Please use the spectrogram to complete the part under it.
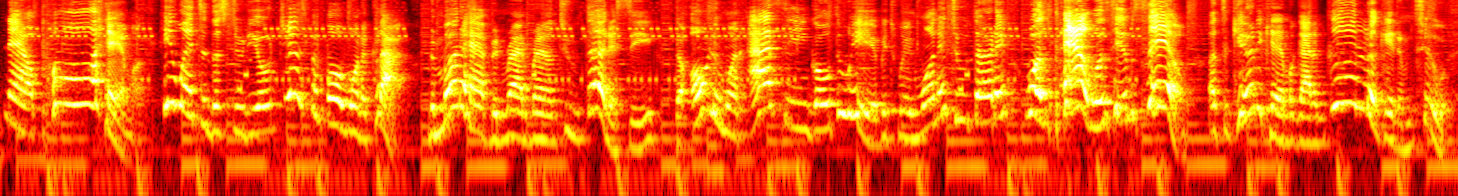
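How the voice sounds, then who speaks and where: A chatty old security guard from a video game, pitched fairly high and swooping all over. She is nosy and folksy, scolding and rambling over faint music. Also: huge pitch swings, normal speed, few pauses, fairly bright tone. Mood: chatty, smug. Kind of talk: exaggerated video game character acting.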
